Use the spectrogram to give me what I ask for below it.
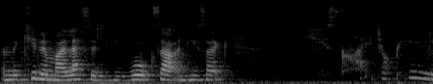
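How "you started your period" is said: a hushed whisper, slowed, with no voice; retold whisper. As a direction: breathe it out as a secret question. Boy asking her at doorway.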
